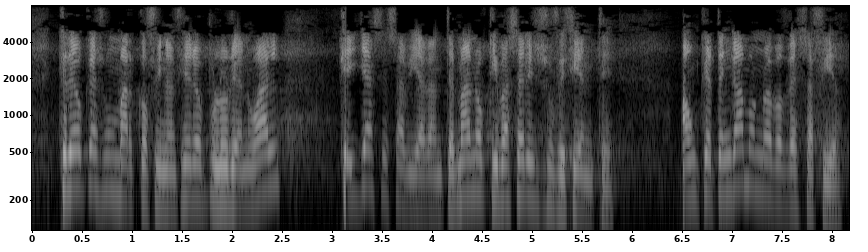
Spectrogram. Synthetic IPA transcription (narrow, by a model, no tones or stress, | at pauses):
kɾeokesuŋmaɾkofinãn̟θjejɾopluɾianual | keʝasesaβ̞iaðant̪emãnokiβaseɾinsufiθjent̪e | awŋket̪ẽŋɡamoznweβ̞oðesafio̰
